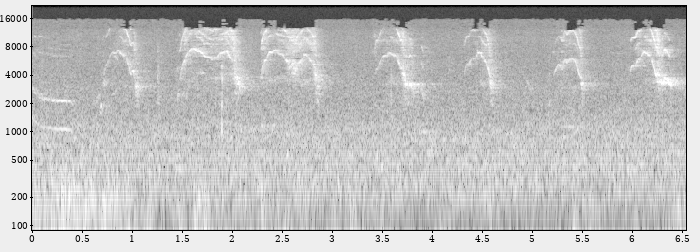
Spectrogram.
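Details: Rain, a little monkey crying sadly on a tree for milk from mama Rany, gives shrill, bending wails in a steady chain, each swooping up then down, with soft outdoor noise behind.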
